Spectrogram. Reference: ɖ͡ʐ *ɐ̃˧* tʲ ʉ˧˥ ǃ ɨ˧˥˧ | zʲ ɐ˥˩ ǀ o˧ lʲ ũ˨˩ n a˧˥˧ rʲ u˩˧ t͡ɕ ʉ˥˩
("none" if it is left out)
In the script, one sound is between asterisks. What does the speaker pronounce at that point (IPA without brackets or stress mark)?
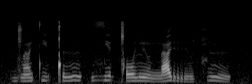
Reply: ɐ̃˧˥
